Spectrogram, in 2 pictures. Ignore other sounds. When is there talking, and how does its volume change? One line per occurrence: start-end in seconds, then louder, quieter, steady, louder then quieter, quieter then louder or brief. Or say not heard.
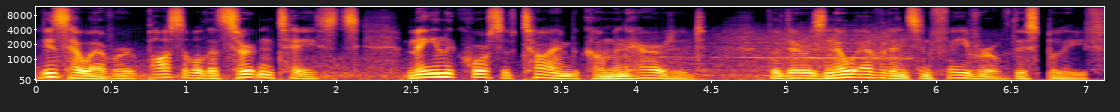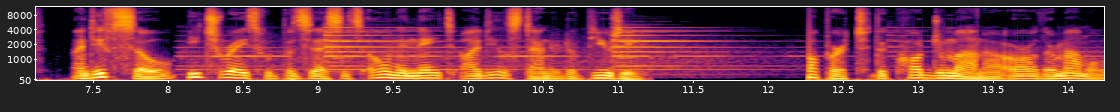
0.0-11.2 steady
12.2-14.2 brief.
